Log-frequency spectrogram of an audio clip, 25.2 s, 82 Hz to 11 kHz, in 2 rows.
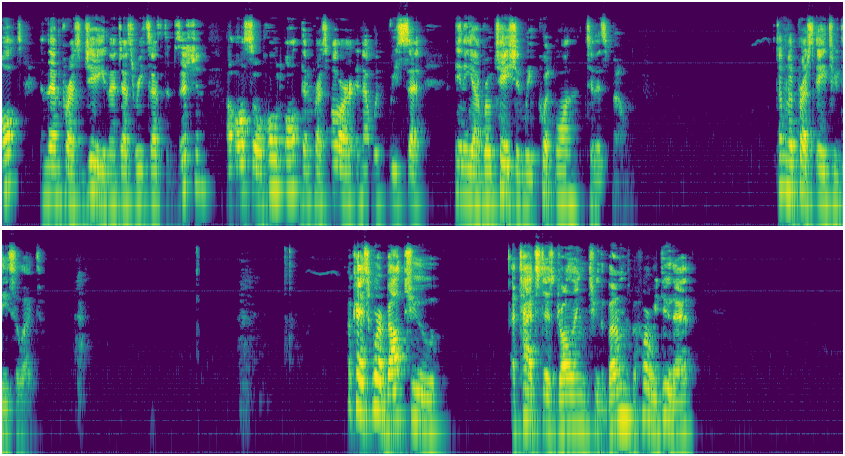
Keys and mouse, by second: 0.7 alt+g, 4.6 alt+r, 12.0 a, 15.4 click, 16.6 click, 16.8 click.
